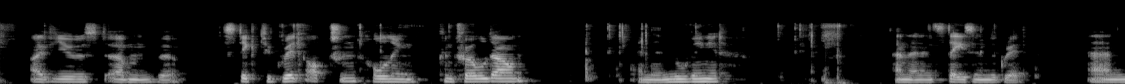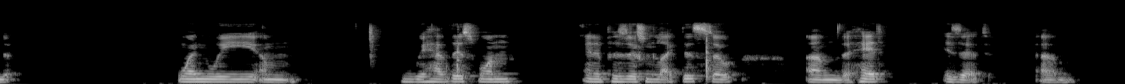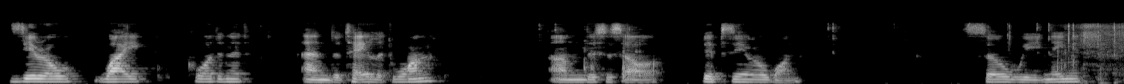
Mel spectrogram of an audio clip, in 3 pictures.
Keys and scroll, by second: 33.4-33.7 typing.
